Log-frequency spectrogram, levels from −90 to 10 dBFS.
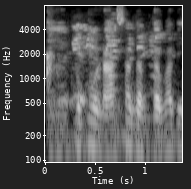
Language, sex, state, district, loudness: Marathi, male, Maharashtra, Dhule, -18 LUFS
